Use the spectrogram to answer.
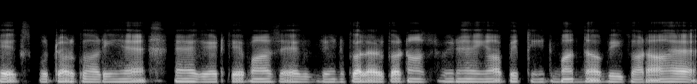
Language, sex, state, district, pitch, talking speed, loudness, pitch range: Hindi, male, Maharashtra, Mumbai Suburban, 125 Hz, 180 wpm, -19 LUFS, 120-130 Hz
